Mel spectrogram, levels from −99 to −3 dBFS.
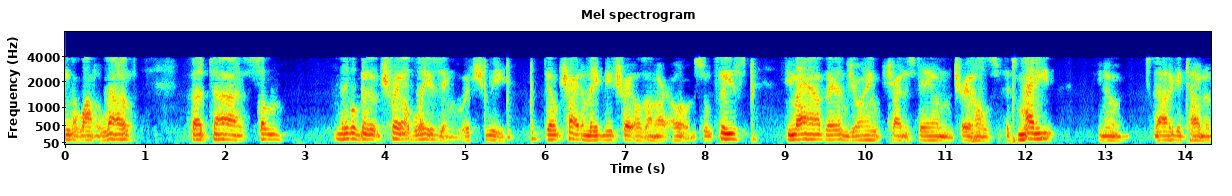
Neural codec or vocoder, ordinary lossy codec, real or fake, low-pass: codec, 16 kHz, 1 kbps, FreqCodec, larger model; AAC, 16 kbps; fake; 7.2 kHz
